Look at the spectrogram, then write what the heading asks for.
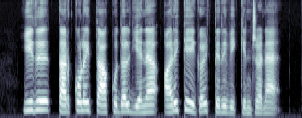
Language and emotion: Tamil, neutral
